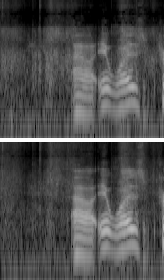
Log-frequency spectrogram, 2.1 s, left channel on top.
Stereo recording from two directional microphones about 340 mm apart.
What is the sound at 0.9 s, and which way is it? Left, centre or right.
Speech, centre.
